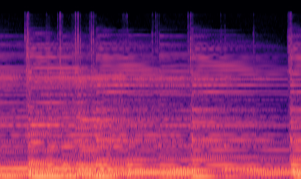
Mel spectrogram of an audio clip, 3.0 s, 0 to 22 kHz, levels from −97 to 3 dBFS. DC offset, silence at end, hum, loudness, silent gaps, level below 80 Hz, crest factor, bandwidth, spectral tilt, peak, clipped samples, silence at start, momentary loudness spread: under 0.1%; 0 s; none; -24 LUFS; none; -32 dBFS; 14 dB; 11.5 kHz; -6 dB/octave; -8 dBFS; under 0.1%; 0 s; 8 LU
